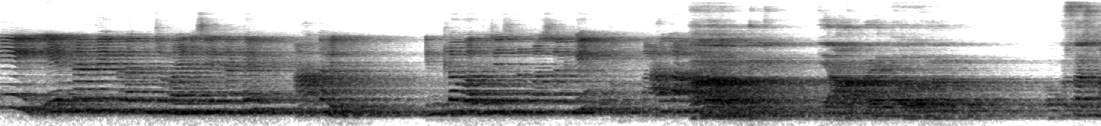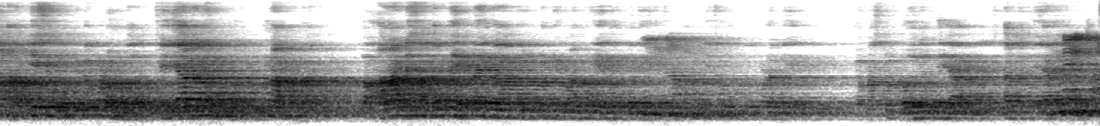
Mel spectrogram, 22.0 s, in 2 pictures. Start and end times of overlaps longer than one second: none

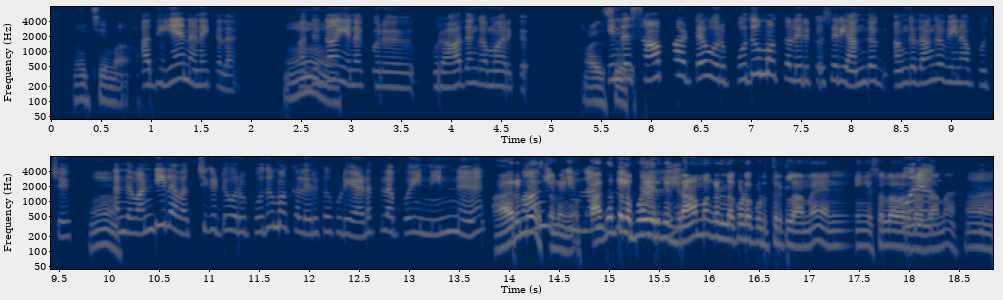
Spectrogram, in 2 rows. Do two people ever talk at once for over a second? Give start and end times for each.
14.2-15.7

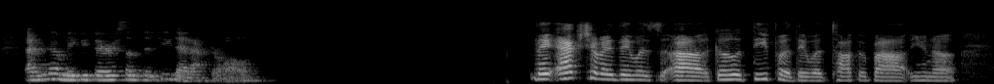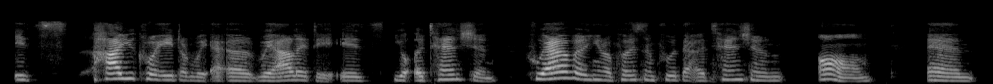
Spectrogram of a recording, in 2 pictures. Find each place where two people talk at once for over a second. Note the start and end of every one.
none

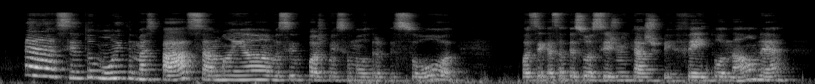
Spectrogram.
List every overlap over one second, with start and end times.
none

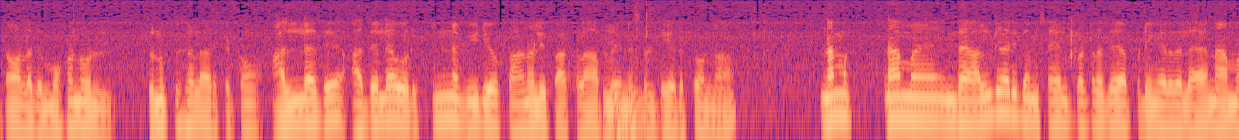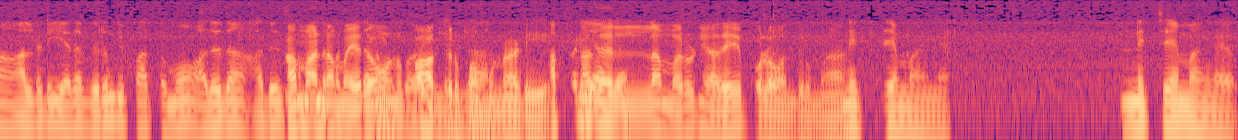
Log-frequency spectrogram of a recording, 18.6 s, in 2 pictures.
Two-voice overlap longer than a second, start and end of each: 11.5-12.9

